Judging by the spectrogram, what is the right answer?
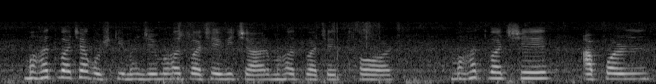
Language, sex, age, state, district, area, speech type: Marathi, female, 45-60, Maharashtra, Amravati, urban, spontaneous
